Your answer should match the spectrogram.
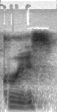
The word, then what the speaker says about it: Gris: So Gris is pronounced Grease, whoops, sorry, and is also French for gray.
